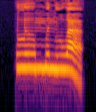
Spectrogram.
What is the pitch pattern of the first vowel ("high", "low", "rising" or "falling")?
high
